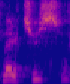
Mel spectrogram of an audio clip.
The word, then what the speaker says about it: Malthus: Non, en fait, c'était Malthus, je vais prononcer à la française.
